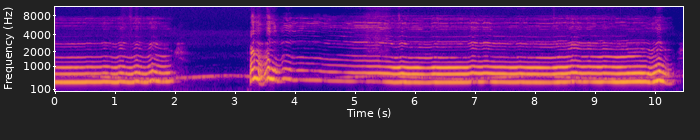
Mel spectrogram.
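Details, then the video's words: Pet German Shepherd joins a tornado siren drill with a long, steady, harmonic-rich howl. A short pause is followed by a wobbling burst, then another extended howl riding over the siren's rising and falling wail. "My German Shepherd and a tornado siren drill."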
